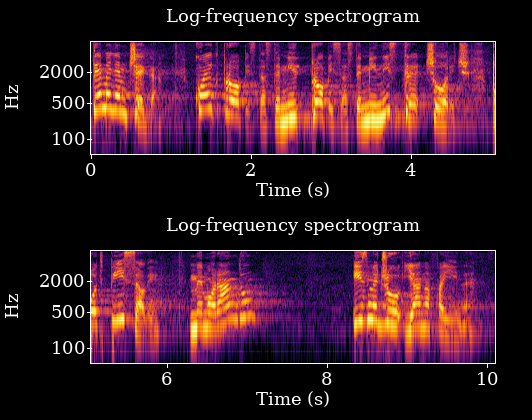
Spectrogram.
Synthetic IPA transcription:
t̪e̞me̞ʎe̞mt͡ʃe̞ɡa̰ | kojeɡpɾoːpisast̪epɾoːpisast̪e̞minist̪ɾet͡ʃoːɾit͡ʃpot̪piːsalḭme̞mo̞ɾand̪um | izme̞d͡ʒujanafaiːnḛ

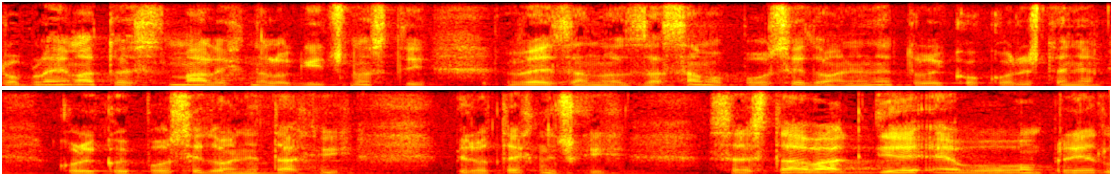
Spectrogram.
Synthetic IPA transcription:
pɾo̞ble̞ːmat̪o̞jest̪maːlixnelo̞ɡit͡ʃno̞st̪iʋe̞ːzano̞zasamo̞po̞sje̞d̪o̞ʋaɲene̞t̪o̞likʰo̞ko̞ɾiʃt̪e̞ɲe | ko̞liko̞jepo̞sjed̪oʋaɲe̞t̪akʋiːx | piɾo̞t̪e̞xnit͡ʃkix | sɾet̪st̪aːʋaɡd̪jeʔeʋoo̞ʋo̞mpɾʲjeːd̪

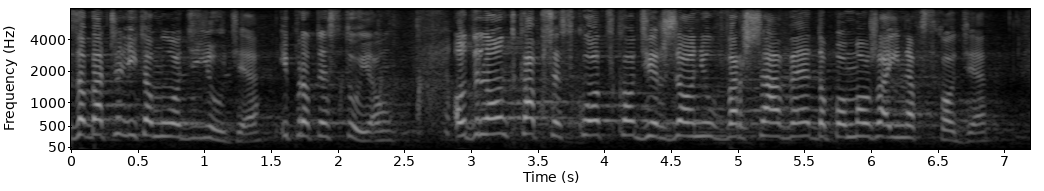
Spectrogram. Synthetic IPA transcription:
zɔbat͡ʂɘlʲit̪ɔmwɔd͡ʑilud͡ʑɛipɾɔt̪ɛst̪ujɔ̃w̃ʔɔd̪lɔnt̪kapʂɛskwɔt̪skɔd͡ʑɛɾʐɔɲuvːaɾʂavʲɛd̪ɔpɔmɔʐainafsxɔd͡ʑɛ

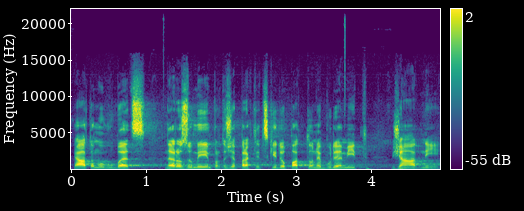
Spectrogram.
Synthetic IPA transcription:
jaːt̪o̞muvuːbɛt͡s | nɛɾo̞zumiːmpɾo̞t̪oʒɛpɾak̚t̪ɪt͡skido̞pat̪ːo̞nɛbudɛmiːt̪ | ʒaːdnḭː

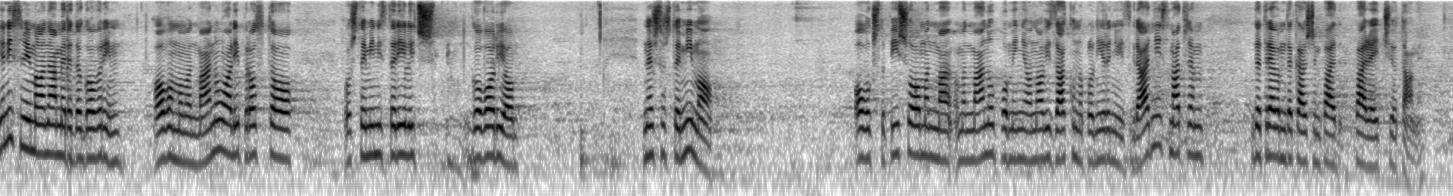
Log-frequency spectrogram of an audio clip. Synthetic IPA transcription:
jaːniːsamimalˠanaːme̞ɾed̪aɡoʋoɾim | ooʋomamand̪maːnualipɾo̞st̪o̞ | poʃt̪oje̞minist̪aɾilit͡ɕɡoʋoɾio̞ | neʃt̪o̞ʃt̪o̞je̞mimo | oʋoɡʃt̪opiːʃuoʋomad̪aa̰mand̪maːnupomiɲaono̞ʋizaːko̞noplˠaniːɾaɲuizɡɾaːd̪ɲeismaːt̪ɾam | d̪at̪ɾebamd̪akaːʒempaɾpaɾːeːt͡ʃiot̪o̰mḛ

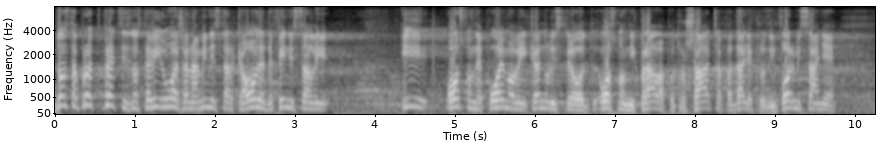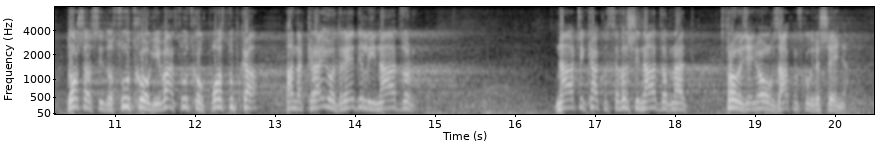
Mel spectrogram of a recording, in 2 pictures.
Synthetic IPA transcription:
d̪o̞st̪apɾe̞t̪sizno̞st̪eʋiːuʋaʒenaminist̪aɾkao̞ːʋd̪e̞d̪e̞finisali | i | o̞sno̞ʋne̞po̞ːjmo̞ʋeikɾe̞ːnulist̪eod̪o̞sno̞ːʋnixpɾaːʋapo̞t̪ɾo̞ʃaːt͡ʃapad̪aʎe̞kɾo̞zinfo̞ɾmisaɲe̞ | d̪o̞ʃlawsid̪o̞sut̪sko̞ɡiʋansut̪sko̞ɡ̚po̞st̪upkaːnakɾajuod̪ɾe̞ːd̪ilinaːd̪zo̞ɾ | naːt͡ʃinkako̞seʋr̩ʃinaːd̪zo̞ɾnad̪spɾoʋo̞d͡ʑeɲemo̞ʋo̞ɡzaːko̞nsko̞ɡɾjeʃe̞ːɲa̰

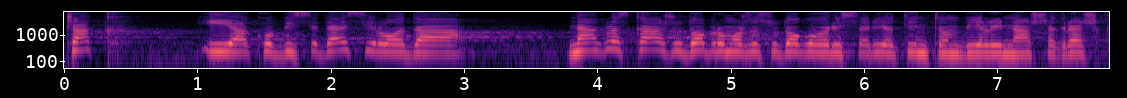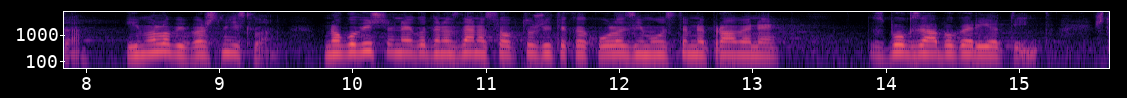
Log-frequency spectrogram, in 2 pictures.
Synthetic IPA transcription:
t͡ʃak | iako̞bise̞d̪esilo̞d̪a | naːɡlaskaːʒud̪o̞bɾomo̞ʒd̪asud̪o̞ɡoʋoɾisaɾiot̪int̪o̞mbiːlinaʃaɡɾeʃka̰ | imalo̞bibaʃsmiːslˠa̰ | mno̞ɡo̞ʋiʃeneɡo̞d̪anasd̪anasop̚t̪uʒit̪ekakoulˠazimuːst̪aʋne̞pɾo̞mene̞ | zboɡzaːboɡaɾiot̪ḭnt̪ḁ | ʃ

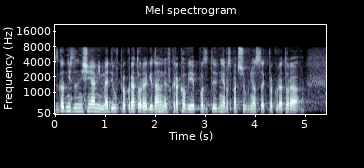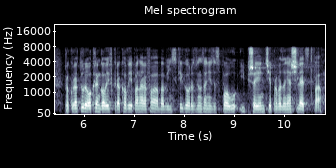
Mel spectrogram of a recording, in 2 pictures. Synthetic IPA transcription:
zɡɔd̪ɲɛzd̪ɔɲeɕeɲamʲimɛd̪ʲjufpɾɔkuɾat̪ɔɾːɛɡʲjɔnalnɘfkɾakɔvʲjɛpɔzɘt̪ɘvɲɛɾɔspatʂɘwvɲɔsɛk̪̚ɔa | pɾɔkuɾat̪uɾɘɔkɾɛŋɡɔvɛjfkɾakɔvʲjɛpanaɾafawababʲij̃skʲɛɡɔɾɔzvjɔ̃w̃zaɲɛzɛspɔwuʔipʂɛjeɲt͡ɕɛpɾɔvad̪zɛɲaɕlɛt̪st̪fa̰

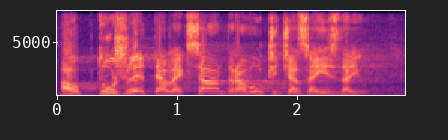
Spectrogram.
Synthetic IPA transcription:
aopt̪uʒuje̞t̪ealeksand̪ɾaʋut͡ʃit͡ɕazaizd̪a̰jṵ

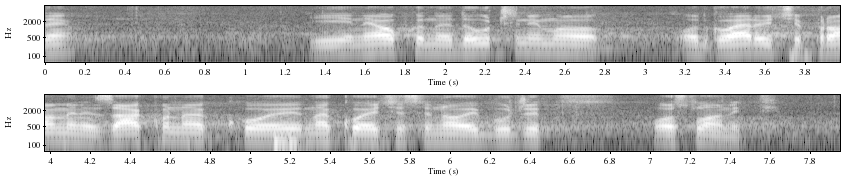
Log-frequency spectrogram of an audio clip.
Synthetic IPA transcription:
e | ineopxod̪noje̞d̪aut͡ʂinimo | od̪ɡo̞ʋaːɾajut͡ɕepɾo̞me̞nezaːko̞naknako̞jet͡ɕe̞se̞no̞ʋijbud͡ʒet̪ | oslˠonit̪i̥

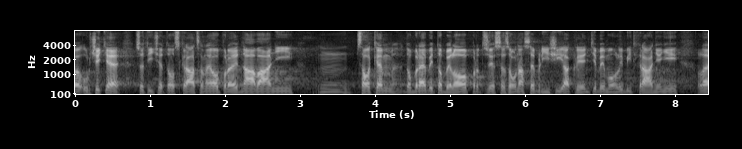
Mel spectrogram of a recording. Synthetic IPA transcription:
ʔuɾt͡ʃɪcɛsɛt̪iːt͡ʃɛt̪o̞ɦoskɾaːt̪t͡sɛnɛːɦo̞pɾo̞jɛdnaːvaːɲiː | t͡sɛlkɛmdo̞bɾɛːbɪt̪o̞bɪlo̞pɾo̞t̪oʒɛsɛzo̞nasɛbliːʒiːaklɪjɛncɪbɪmo̞ɦlɪbiːt̪xɾaːɲɛɲɪ | lɛ

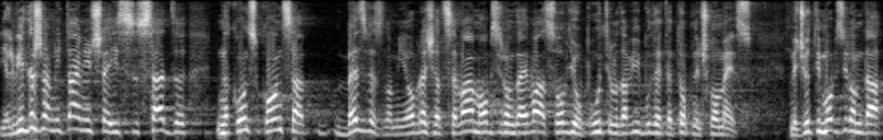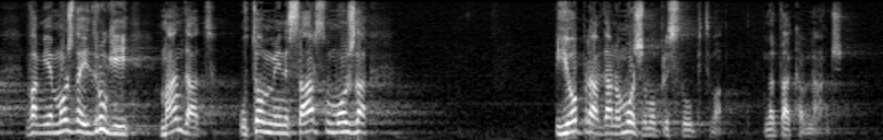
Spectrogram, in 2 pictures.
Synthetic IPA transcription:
je̞lʋiːd̪r̩ʒaːʋnit̪aːjnit͡ʃaisad̪ | nako̞nt̪suko̞nt̪sabe̞zʋe̞zno̞mijeo̞bɾat͡ɕat̪seʋamao̞bziːɾo̞md̪ajeʋaːso̞ːʋd̪je̞upuːt̪ilod̪aʋiːbud̪e̞t̪e̞t̪o̞pnit͡ʃko̞me̞so̥ | me̞d͡ʒut̪imo̞bziːɾo̞md̪aʋamje̞mo̞ʒd̪aid̪ɾuɡimand̪aːt̪ut̪o̞mːinist̪aːɾst̪ʋumo̞ʒd̪a | io̞pɾaːʋd̪ano̞mo̞ʒemo̞pɾist̪uːpi̥t̪a̰ | nat̪aka̰ʋna̰ːt͡ʃi̥n

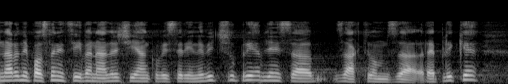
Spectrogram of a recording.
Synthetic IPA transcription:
naːɾod̪nepo̞slˠanit̪siiʋanand̪ɾit͡ɕijaːŋkoʋiseɾiːnoʋit͡ɕsupɾijavʎenisazaːxt̪eʋo̞mza̰ɾeplike̞

